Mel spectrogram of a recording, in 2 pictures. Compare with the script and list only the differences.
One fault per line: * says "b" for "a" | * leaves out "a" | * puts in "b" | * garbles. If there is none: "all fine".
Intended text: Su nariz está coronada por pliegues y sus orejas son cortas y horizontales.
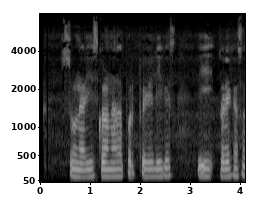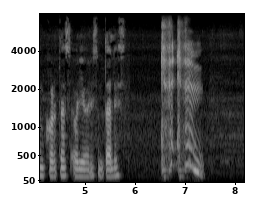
* leaves out "está"
* leaves out "sus"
